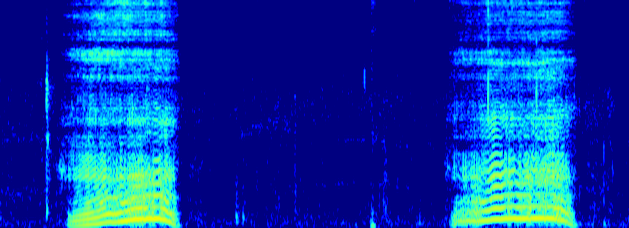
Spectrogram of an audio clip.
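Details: Adult man (husband) snoring loudly during sleep, keeping his wife awake: two loud, long, rumbling snores about a second each, several seconds apart, in a quiet room.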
